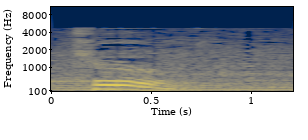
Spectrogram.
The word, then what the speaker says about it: tomb: 끝에 있는 B자는 발음이 되지 않습니다. tomb.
